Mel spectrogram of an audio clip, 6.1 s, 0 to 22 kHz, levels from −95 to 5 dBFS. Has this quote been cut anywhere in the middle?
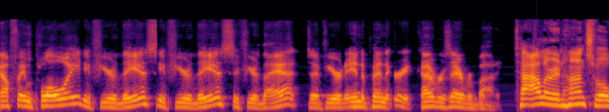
yes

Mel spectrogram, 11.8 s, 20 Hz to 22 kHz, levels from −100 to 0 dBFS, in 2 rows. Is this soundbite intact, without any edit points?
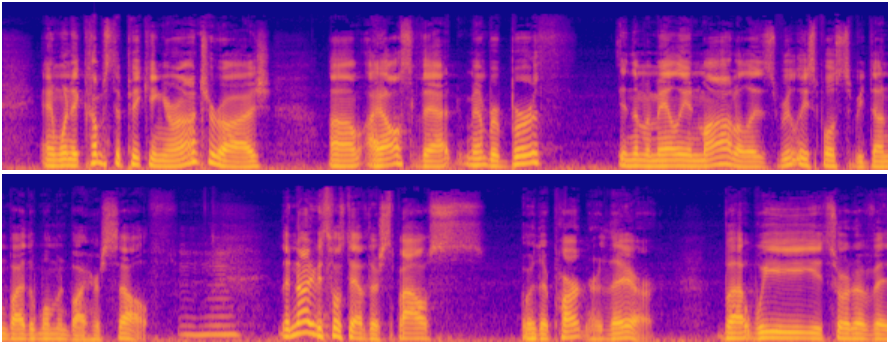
no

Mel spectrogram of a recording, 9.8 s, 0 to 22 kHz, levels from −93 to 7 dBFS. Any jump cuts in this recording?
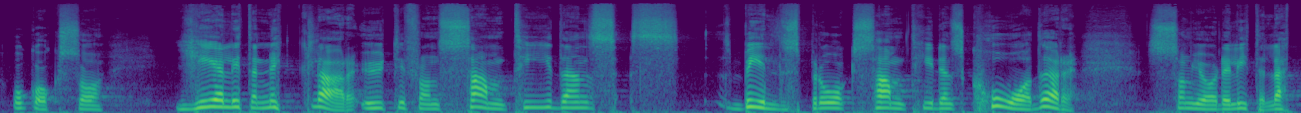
no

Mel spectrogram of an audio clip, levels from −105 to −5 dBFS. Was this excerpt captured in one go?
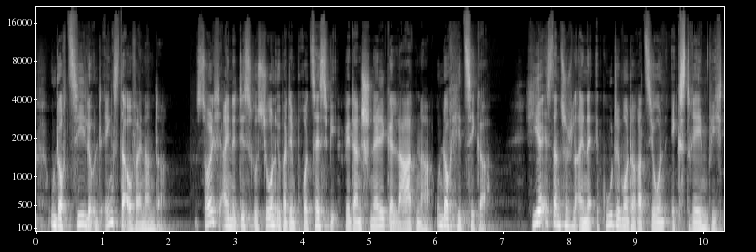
no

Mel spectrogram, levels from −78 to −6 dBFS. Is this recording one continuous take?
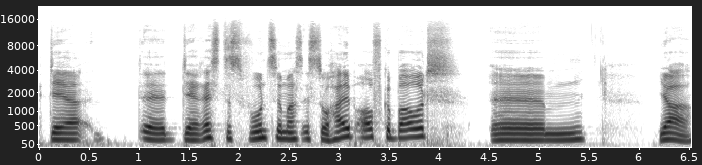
yes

